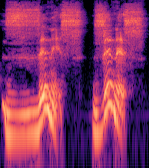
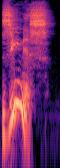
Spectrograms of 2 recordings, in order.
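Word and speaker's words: Xinis: District Judge Paula Zenas, or Zenas, yeah, that rhymes with a word she doesn't like, that if Abrego Garcia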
